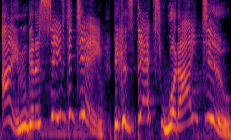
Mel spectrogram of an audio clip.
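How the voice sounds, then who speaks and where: A put-on character voice pitched extremely high moves at a fairly slow pace. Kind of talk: theatrical. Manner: affected, over-the-top heroic.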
